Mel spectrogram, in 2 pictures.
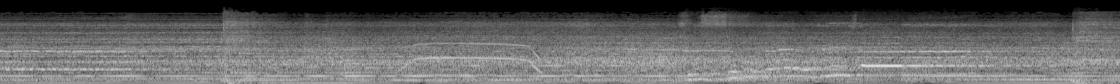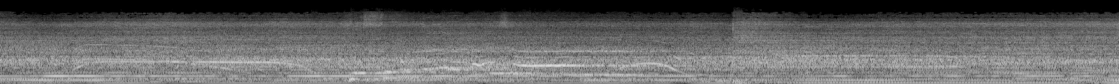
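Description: A pop singer and live band playing a song in a large arena, with sliding sung vocal lines over steady held chords, and whoops and yells from the crowd over the music.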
